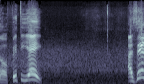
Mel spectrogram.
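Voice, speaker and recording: Over noticeable background noise, a man speaks loudly in an animated tone. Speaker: religious teacher. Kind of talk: sermon.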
